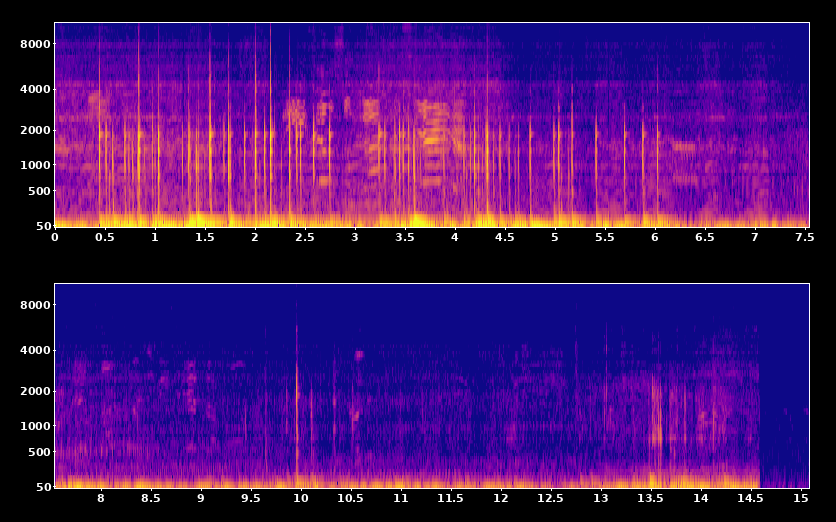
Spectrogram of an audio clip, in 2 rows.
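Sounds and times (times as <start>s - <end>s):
small motorbike engine idling: 0.0s - 14.6s
voices: 0.0s - 14.6s.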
